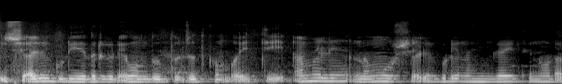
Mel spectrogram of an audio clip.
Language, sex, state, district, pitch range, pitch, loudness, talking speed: Kannada, male, Karnataka, Belgaum, 125-135 Hz, 130 Hz, -18 LUFS, 170 wpm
